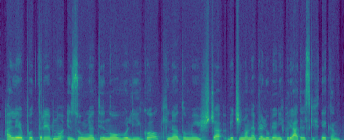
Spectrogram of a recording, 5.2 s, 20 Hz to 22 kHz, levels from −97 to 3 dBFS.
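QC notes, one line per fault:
Throughout: low bit depth without dither. The audio was most likely reduced to about 8 bits by plain truncation with no dither added, so the rounding error follows the speech. The result is a grainy, gritty distortion around 35 dB below the speech that changes with each syllable. It is most obvious on quiet tails and soft consonants, where the signal flips between the few remaining levels and sputters or falls to silence.
3.13–5.17 s: time-stretched section. Just after "izumljati novo ligo ki", the audio was likely squeezed by software to fit a shorter length, playing about 1.57 times faster. To keep the pitch unchanged, the process dropped short pieces of the waveform, so the pace jumps abruptly while the pitch stays the same. The speech sounds rushed through to the end of the clip.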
